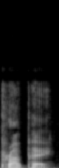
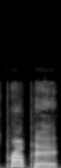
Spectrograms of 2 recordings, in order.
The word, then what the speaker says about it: Propet: tech the comfort and how to pronounce the brand name right yeah it's ProPay it is ProPay but now it's time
